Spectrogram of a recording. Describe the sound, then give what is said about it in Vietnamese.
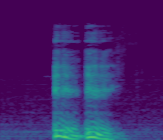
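A voice performs embarrassed throat clearing in a narrated story: two short, gruff bursts in quick succession against near silence. “bối rối hắng giọng rồi rút tay trở về”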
